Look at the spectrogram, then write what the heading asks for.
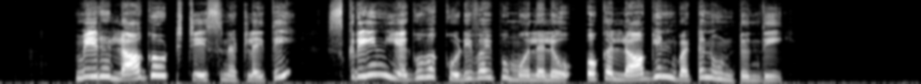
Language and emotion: Telugu, neutral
